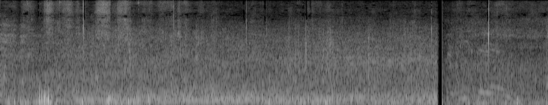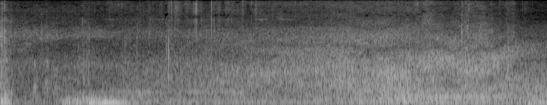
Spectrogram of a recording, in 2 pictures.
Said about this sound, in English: Okay, I'm out of the store. There's a lot of traffic right now. There's a lot of traffic. It was never like this before, but obviously a lot of people have moved in.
